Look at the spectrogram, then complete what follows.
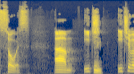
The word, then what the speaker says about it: psoas: soar to so ass i'm gonna go with so ass or so i think it's psoas um each each of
